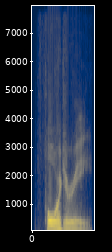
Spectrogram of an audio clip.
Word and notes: forgery: American English

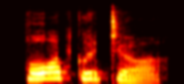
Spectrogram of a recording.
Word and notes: haute couture: Indian

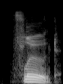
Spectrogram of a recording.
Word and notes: flute: American English

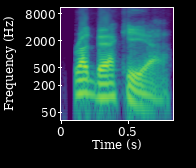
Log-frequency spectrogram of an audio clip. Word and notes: rudbeckia: American English

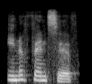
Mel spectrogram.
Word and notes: inoffensive: Indian

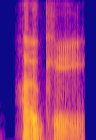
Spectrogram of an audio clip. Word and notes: hokey: British English

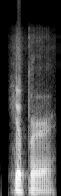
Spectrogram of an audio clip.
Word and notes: hyper: American English

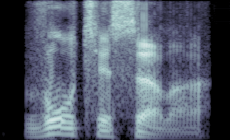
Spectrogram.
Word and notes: vorticella: British English

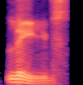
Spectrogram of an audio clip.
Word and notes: leaves: British English

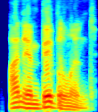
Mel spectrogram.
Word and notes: unambivalent: American English

